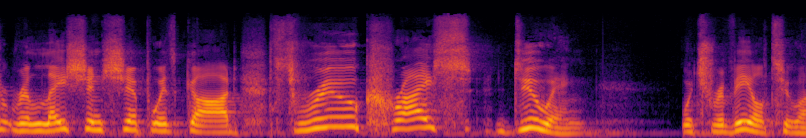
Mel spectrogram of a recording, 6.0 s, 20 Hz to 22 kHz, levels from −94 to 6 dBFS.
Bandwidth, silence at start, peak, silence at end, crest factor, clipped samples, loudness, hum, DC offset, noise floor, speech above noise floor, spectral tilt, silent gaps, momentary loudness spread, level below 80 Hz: 14.5 kHz; 0 s; -4 dBFS; 0 s; 16 dB; under 0.1%; -18 LUFS; none; under 0.1%; -54 dBFS; 36 dB; -5.5 dB/octave; none; 12 LU; -66 dBFS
